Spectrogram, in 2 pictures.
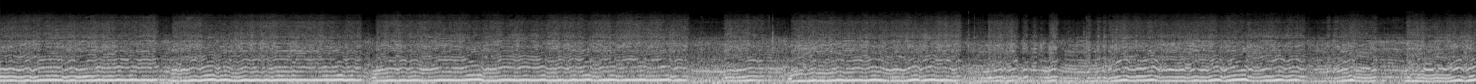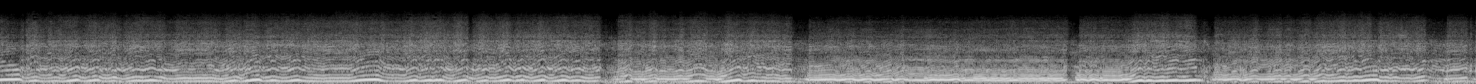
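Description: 2003 Yamaha YZ125's single-cylinder two-stroke engine under way on a dirt track, revving up and down over and over as the rider works the throttle and gears.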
